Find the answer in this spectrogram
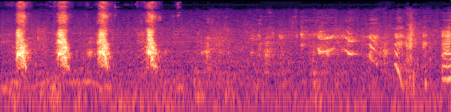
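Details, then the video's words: Shetland sheepdog giving four sharp, piercing barks in the first second and a half, then quieter whining, yelping sounds toward the end. "Sheltie Barking Sound Effect | Sheltie Dog Barking"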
